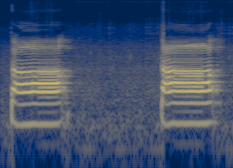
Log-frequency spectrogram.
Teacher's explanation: ता को एक अलिफ के बराबर खींचना है ता ता को बारीक पढ़ना है मुह खोल करर पढ़ना है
